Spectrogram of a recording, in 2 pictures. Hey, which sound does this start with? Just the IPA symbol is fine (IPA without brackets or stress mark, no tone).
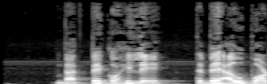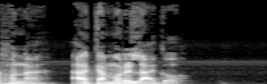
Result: b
